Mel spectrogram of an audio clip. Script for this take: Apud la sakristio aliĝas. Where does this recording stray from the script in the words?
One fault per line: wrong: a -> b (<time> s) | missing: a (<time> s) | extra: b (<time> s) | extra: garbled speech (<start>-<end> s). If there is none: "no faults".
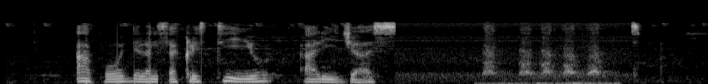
no faults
